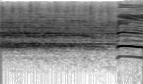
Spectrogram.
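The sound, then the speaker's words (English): An audience cheers and whoops as a guest is introduced, with faint applause under the voices and a loud shout near the end. “please give him a round of applause. It's Mr. Sebastian Stafford Bloor.”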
